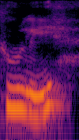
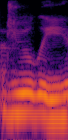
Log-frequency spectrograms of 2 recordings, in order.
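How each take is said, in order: First: The name begins with a breathy H sound. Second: The name begins with an English J sound. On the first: The speaker calls it right. "it's pronounced Huli" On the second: The speaker calls it wrong. "It's not Julie"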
